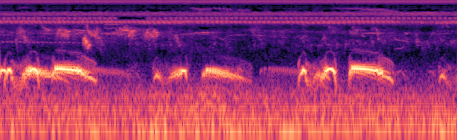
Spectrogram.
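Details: Spotted dove, a competition sport dove, repeats its coo phrase twice: quick rising notes leading into a longer falling coo, with faint higher chirps of other birds.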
